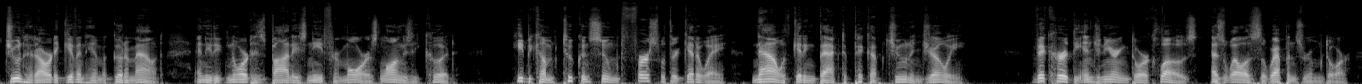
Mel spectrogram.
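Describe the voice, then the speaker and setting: A man narrating a sci-fi audiobook in a steady, measured storytelling manner. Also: deep voice, no echo. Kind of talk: scripted narration.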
